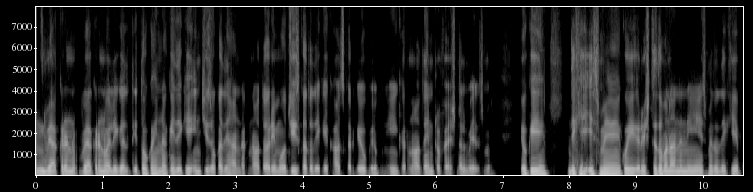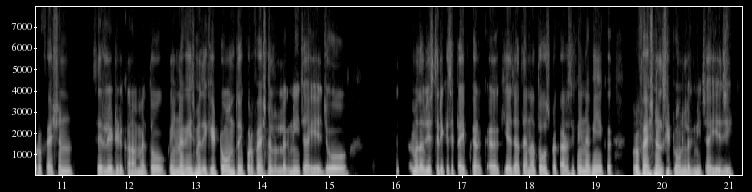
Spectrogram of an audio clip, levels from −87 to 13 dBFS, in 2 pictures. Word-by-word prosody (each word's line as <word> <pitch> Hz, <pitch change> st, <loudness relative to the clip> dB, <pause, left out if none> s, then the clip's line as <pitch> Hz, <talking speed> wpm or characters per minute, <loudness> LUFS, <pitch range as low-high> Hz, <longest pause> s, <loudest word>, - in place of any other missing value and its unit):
व्याकरण 110 Hz, +1 st, +1 dB
व्याकरण 105 Hz, 0 st, +1 dB
वाली 100 Hz, -1 st, +2 dB
गलती 95 Hz, -1 st, -2 dB
तो 125 Hz, +4 st, 0 dB
कहीं 120 Hz, -1 st, +1 dB
न 120 Hz, 0 st, +1 dB
कहीं 120 Hz, -1 st, -1 dB
देखिए 115 Hz, +2 st, 0 dB
इन 105 Hz, +1 st, -3 dB
चीज़ों 100 Hz, -1 st, -2 dB
का 100 Hz, -, +1 dB
ध्यान 90 Hz, -1 st, -5 dB
रखना 90 Hz, -1 st, -11 dB
होता 90 Hz, +3 st, -4 dB
है -, -, +2 dB
और 105 Hz, -, -2 dB
इमोजिज़ 105 Hz, +3 st, -1 dB
का 105 Hz, -, 0 dB
तो 100 Hz, -, -5 dB
देखिए 90 Hz, -1 st, -4 dB
ख़ास -, -, -6 dB
करके 90 Hz, -, -4 dB
उपयोग 90 Hz, -, -3 dB
नहीं 90 Hz, 0 st, -7 dB
करना 80 Hz, -1 st, -8 dB
होता 80 Hz, +3 st, -4 dB
है -, -, -1 dB
इन 90 Hz, -, -3 dB
प्रोफ़ेशनल -, -, -7 dB
मेल्स -, -, -6 dB
में। -, -, -17 dB, 0.4 s
क्योंकि 140 Hz, +3 st, +5 dB, 0.5 s
देखिए 130 Hz, +1 st, +3 dB
इसमें 125 Hz, -1 st, +4 dB
कोई 115 Hz, -1 st, +3 dB
रिश्ते 105 Hz, +3 st, -1 dB
तो 120 Hz, -, +5 dB
बनाने 105 Hz, -1 st, +3 dB
नहीं 95 Hz, -1 st, +2 dB
है 95 Hz, -, +1 dB
इसमें 105 Hz, +2 st, -4 dB
तो 110 Hz, -, 0 dB
देखिए 105 Hz, +1 st, -2 dB
प्रोफ़ेशन 105 Hz, +1 st, -1 dB, 0.4 s
से 110 Hz, -, +3 dB
रिलेटेड 95 Hz, -1 st, +1 dB
काम -, -, 0 dB
है -, -, -1 dB
तो 105 Hz, -1 st, +2 dB
कहीं 115 Hz, +1 st, +2 dB
न 120 Hz, +1 st, +4 dB
कहीं 120 Hz, -, +2 dB
इसमें 120 Hz, -1 st, +3 dB
देखिए 115 Hz, +1 st, +1 dB
टोन 110 Hz, +2 st, +4 dB
तो 115 Hz, -, +3 dB
एक 110 Hz, -, -2 dB
प्रोफ़ेशनल 100 Hz, -1 st, -1 dB
लगनी 95 Hz, +2 st, 0 dB
चाहिए 90 Hz, -2 st, 0 dB
जो। 95 Hz, 0 st, +4 dB, 1.0 s
मतलब 100 Hz, -1 st, +4 dB
जिस 100 Hz, -1 st, +1 dB
तरीके -, -, -2 dB
से -, -, -5 dB
टाइप -, -, 0 dB
क -, -, +1 dB, 0.3 s
किया 95 Hz, -, +1 dB
जाता 95 Hz, 0 st, 0 dB
है -, -, 0 dB
ना 100 Hz, -, +1 dB
तो 110 Hz, -, +3 dB
उस 115 Hz, -, -1 dB
प्रकार 100 Hz, 0 st, -1 dB
से 115 Hz, +1 st, -5 dB
कहीं 105 Hz, 0 st, +2 dB
न 110 Hz, -, +4 dB
कहीं 110 Hz, -1 st, +4 dB
एक 105 Hz, -1 st, -2 dB, 0.3 s
प्रोफ़ेशनल 120 Hz, +1 st, +5 dB
सी -, -, -1 dB
टोन 85 Hz, 0 st, +2 dB
लगनी -, -, 0 dB
चाहिए। -, -, +1 dB
जी। 90 Hz, -2 st, -3 dB
105 Hz, 245 wpm, -21 LUFS, 95-115 Hz, 1.0 s, क्योंकि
